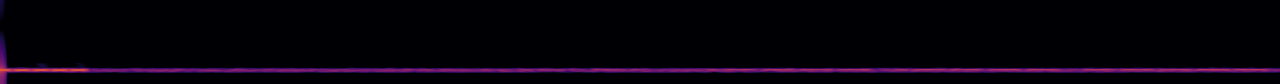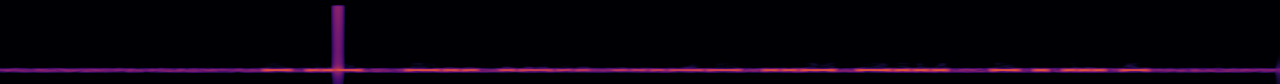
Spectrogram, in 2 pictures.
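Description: Morse code beeps crackle through a radio receiver, over a steady hiss.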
